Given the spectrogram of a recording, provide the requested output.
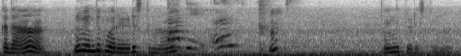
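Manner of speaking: very soft, low voice; hushed, tender questioning; gentle soothing. Real, not acted. Gently questioning a crying child.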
